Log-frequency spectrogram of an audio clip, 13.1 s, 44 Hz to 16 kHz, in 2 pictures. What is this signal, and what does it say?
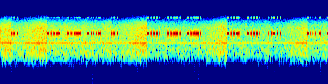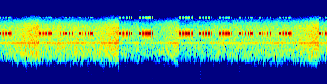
Hellschreiber (Feld-Hell, 122.5 baud), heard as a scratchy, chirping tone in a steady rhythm, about 1500 Hz, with radio static and a steady whistle near 780 Hz. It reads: … AGN? PSE RPT UR QTH DE SP6HLR …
